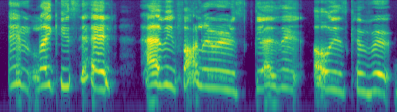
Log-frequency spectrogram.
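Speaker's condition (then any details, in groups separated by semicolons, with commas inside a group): Cerebral palsy; from birth, affects walking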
